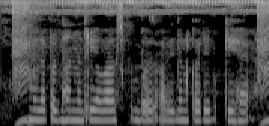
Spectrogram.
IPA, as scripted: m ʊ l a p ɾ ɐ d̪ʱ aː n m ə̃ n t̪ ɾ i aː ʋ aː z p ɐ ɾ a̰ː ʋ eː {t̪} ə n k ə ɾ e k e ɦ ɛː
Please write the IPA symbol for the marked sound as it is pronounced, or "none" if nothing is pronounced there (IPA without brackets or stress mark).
d̪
